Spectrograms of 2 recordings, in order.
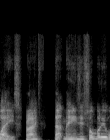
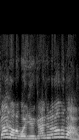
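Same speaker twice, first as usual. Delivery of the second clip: very high-pitched voice; 11 semitones higher, 4 dB louder than usual. Imagining how Paul would react after his 3D printer worked first time: imitating Paul. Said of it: "And he'd be like".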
